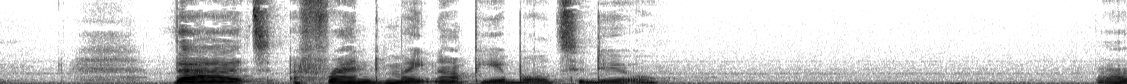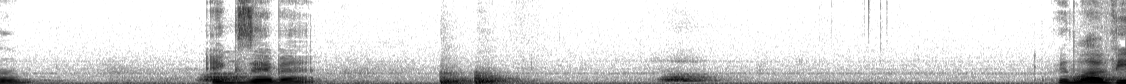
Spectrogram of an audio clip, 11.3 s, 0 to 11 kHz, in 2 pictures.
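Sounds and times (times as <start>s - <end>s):
speech: 0.9s - 3.4s, 5.5s - 5.9s, 6.7s - 8.1s, 10.9s - 11.2s
dog barking: 8.9s - 9.4s.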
